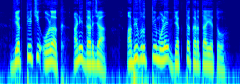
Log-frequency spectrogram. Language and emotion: Marathi, neutral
